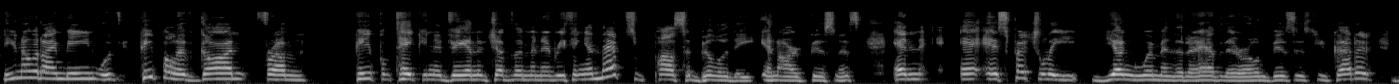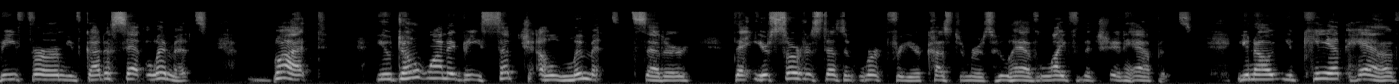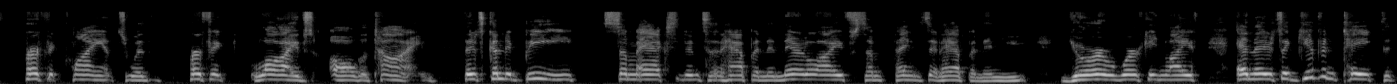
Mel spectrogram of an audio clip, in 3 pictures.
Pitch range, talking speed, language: 190-235 Hz, 150 wpm, English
